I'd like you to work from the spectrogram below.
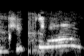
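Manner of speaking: very high, soft and ironic; sweetly ironic "que bom", pitched high; mock pleased. Teacher answers student's boast, very high and ironic. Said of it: "Eu falei".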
